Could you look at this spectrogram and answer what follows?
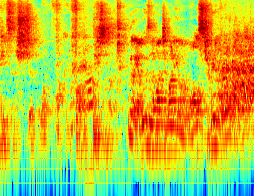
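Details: Tourette syndrome in an adult male comedian, real vocal tics with shouted obscenities; he reports he can sometimes hold or partly suppress them; coprolalia.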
